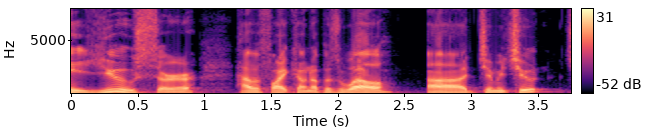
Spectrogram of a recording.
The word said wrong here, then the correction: Crute: is how you say his last name? – Crute.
